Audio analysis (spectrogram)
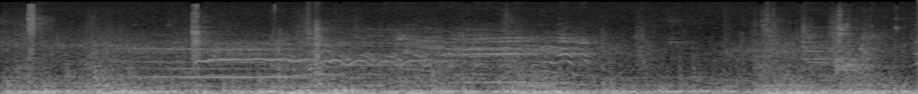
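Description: Horse archers' horses in Rome: Total War whinny and neigh amid a steady battle din, with clip-clop hooves and several sharp calls cutting through at a moderate distance.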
